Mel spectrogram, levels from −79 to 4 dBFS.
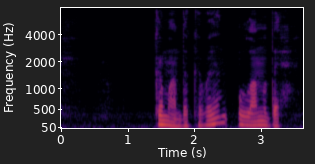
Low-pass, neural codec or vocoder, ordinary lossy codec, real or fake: none; none; none; real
